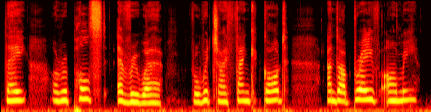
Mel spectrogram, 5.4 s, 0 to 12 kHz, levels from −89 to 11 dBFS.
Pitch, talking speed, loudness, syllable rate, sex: 240 Hz, 145 wpm, -18 LUFS, 5.7 syllables/s, female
